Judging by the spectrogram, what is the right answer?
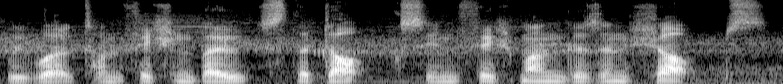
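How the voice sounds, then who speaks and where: An actor playing an immortal former sea captain turned cold cultist in a horror audio drama, speaking in a brooding, deliberate monologue. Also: male voice, sits low, level tone, noisy background. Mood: proud, devout. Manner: brooding, deliberate, trailing into quiet phrases.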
